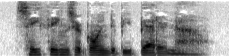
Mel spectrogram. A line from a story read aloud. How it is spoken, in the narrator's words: she whispered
